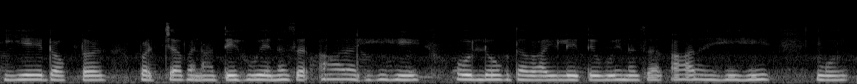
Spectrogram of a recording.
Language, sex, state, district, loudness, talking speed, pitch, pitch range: Hindi, male, Bihar, Gaya, -23 LUFS, 125 wpm, 210 Hz, 205-220 Hz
